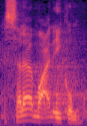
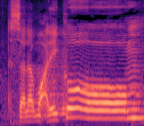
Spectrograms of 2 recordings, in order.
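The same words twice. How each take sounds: First: Arab-style, with a short final 'kum'. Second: Malay-style, with a long final 'kum'.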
